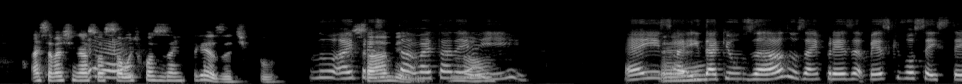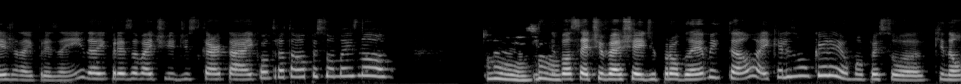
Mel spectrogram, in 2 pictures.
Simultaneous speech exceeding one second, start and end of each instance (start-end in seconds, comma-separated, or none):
3.5-5.0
